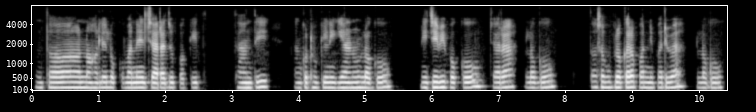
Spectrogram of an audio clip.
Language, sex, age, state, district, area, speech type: Odia, female, 45-60, Odisha, Kandhamal, rural, spontaneous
